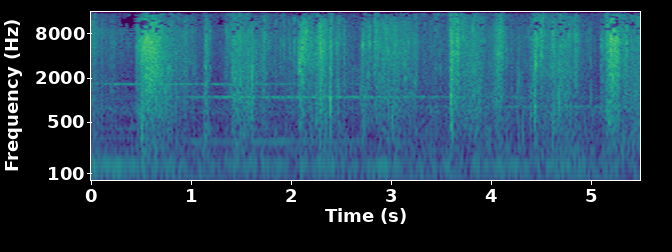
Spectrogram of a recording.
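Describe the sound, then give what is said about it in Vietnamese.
Footsteps on forest ground snapping dry twigs: a slow, irregular series of quiet crunching, rustling steps over a faint steady low hum. “tiếng bước chân dẫm trên nền đất làm gãy những cành cây khô, trở nên rõ ràng tiếng răng rắc soàn soạt”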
